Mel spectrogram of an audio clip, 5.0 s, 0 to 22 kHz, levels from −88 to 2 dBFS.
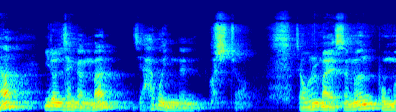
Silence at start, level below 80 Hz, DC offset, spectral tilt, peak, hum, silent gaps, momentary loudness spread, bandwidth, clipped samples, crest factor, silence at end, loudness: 0 s; -66 dBFS; under 0.1%; -4.5 dB/octave; -12 dBFS; none; none; 12 LU; 14 kHz; under 0.1%; 22 dB; 0 s; -33 LUFS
